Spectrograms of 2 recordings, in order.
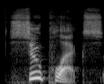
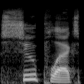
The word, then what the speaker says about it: suplex: of course over at suplex okay here is what here is what Paul me no says uh yeah so here you go suplex is pronounced suplex by almost all wrestling professionals and fans a few pronounce it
